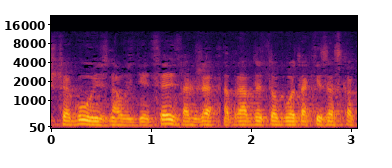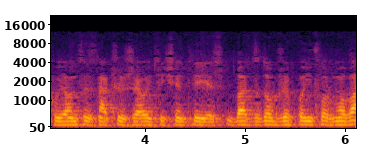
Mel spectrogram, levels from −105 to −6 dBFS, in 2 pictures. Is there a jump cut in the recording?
yes; 1 cut; at 1.3 s

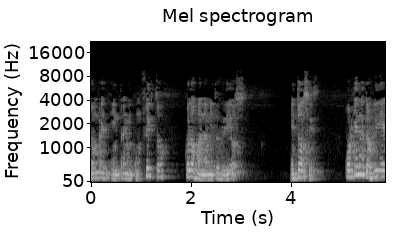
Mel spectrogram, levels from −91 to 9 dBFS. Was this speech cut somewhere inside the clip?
no; 0 cuts

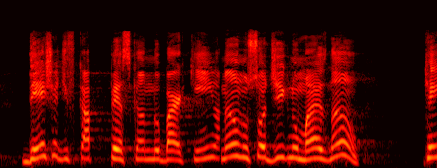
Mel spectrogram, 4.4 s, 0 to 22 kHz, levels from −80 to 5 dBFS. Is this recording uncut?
no; 2 cuts; at 2.2 s, 3.3 s

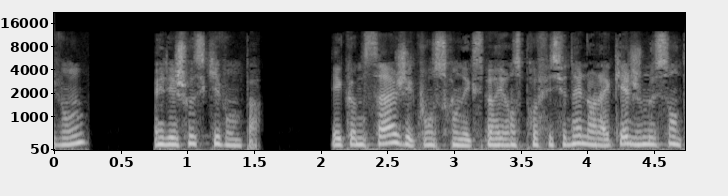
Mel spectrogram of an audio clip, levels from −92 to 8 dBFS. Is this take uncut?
no; 2 cuts; at 1.9 s, 3.0 s

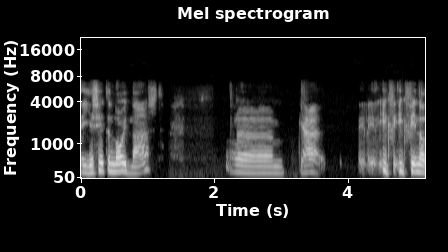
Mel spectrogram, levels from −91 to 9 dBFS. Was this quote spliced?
no; 0 cuts

